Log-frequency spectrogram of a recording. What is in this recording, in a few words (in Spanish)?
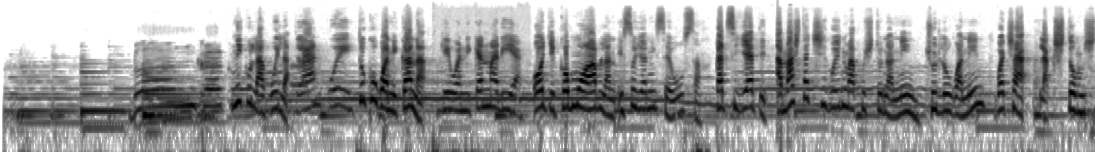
Lengua Totonaco; FI Papantla; Proteccion, preservacion de las lenguas indigenas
